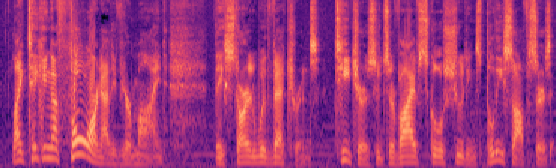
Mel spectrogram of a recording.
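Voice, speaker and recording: An actor playing a wry, reflective bank coordinator who tells his story in the first person, in a measured, conversational way. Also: lowish voice. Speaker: narrator. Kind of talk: first-person scripted audio fiction narration. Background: music.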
